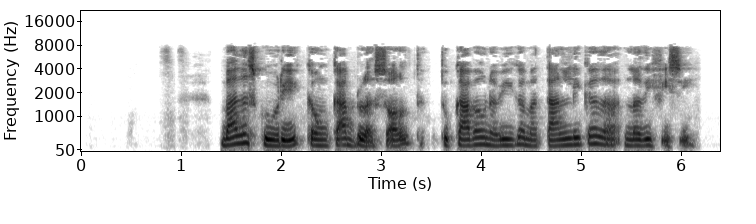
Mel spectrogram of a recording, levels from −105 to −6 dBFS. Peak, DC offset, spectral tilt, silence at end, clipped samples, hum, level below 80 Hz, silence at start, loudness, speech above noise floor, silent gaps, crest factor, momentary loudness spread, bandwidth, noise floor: -2 dBFS; under 0.1%; -4.5 dB/octave; 0.25 s; under 0.1%; none; -58 dBFS; 1.4 s; -19 LUFS; 66 dB; none; 18 dB; 7 LU; 8 kHz; -84 dBFS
